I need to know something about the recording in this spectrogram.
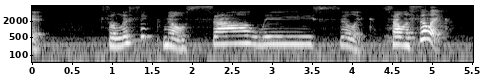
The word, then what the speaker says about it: salicylic: do you say it solicit no sally silic salicylic salicylic just excuse my english okay it's my second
